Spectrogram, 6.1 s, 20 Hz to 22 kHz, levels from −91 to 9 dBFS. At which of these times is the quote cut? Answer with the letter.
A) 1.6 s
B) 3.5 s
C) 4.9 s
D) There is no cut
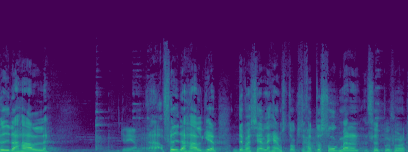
B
